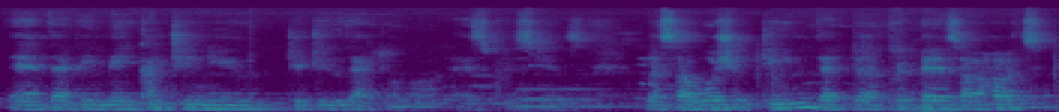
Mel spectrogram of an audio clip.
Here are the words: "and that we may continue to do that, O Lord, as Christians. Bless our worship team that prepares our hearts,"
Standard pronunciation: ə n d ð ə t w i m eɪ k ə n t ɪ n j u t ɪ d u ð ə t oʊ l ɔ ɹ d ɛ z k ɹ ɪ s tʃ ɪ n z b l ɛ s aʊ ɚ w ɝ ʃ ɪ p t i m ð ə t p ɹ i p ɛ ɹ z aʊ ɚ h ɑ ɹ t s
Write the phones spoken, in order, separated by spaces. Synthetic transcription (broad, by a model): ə n ð ə t w i m eɪ k ə n t ɪ n j u t ɪ d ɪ ð ə t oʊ l ɔ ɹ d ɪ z k ɹ ɪ s tʃ ɪ n z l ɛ s aʊ ɚ w ɝ ʃ ɪ p t i m ð ə t p ɹ i p ɛ ɹ z aʊ ɚ h ɑ ɹ t s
